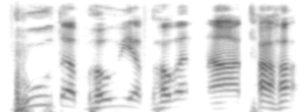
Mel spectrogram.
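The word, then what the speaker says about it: ಭೂತಭವ್ಯಭವನ್ನಾಥಃ: ಕೃತ್ಕಾಂತ ಕಾಮಃ ಕಾಮಪ್ರದ ಪ್ರಭುಹು ಉಚ್ಚಾರಣೆಯಲ್ಲಿ ಸ್ವಲ್ಪ ಗಮನಿಸಬೇಕಾದದ್ದು ಭೂತ ಭವ್ಯ ಭವನಾಥಹ ಇಷ್ಟು ಮಹಾಪ್ರಾಣ ಇದೆ ಇಲ್ಲಿ ನಂತರ ಪವನಃ ಪಾವನೋ ನಲಹ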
